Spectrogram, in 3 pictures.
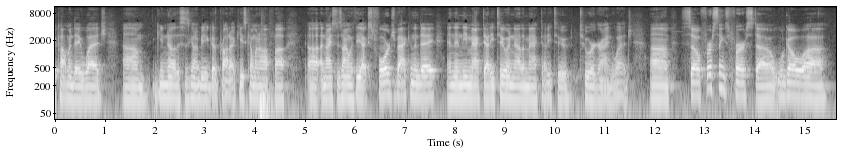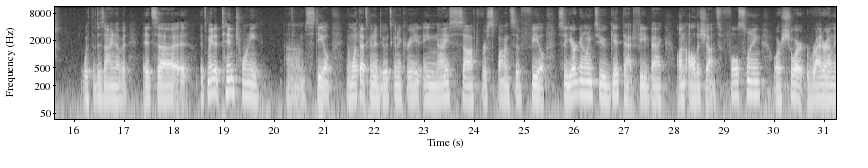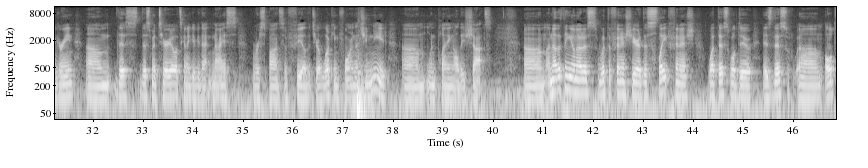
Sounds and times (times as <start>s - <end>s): Speech: 0.0s - 40.0s, 40.6s - 46.8s.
